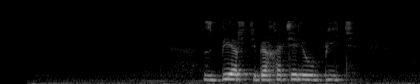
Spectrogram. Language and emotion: Russian, angry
